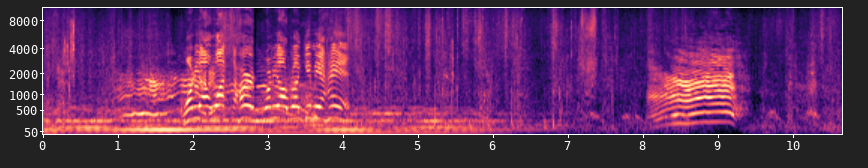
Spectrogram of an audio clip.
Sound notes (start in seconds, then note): 0.8 mooing; 4.8 hoof beats; 8.0 mooing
